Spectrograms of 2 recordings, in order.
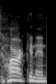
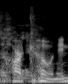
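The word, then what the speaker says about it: Harkonnen: chip and shatter harkening it's pronounced Harkin by the way everybody it's not har conin you absolute miserable swines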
